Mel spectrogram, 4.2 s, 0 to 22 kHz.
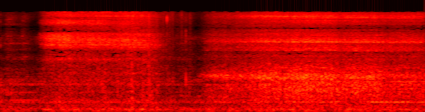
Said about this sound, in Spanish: Respiración número 33. Inhale, exhale.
